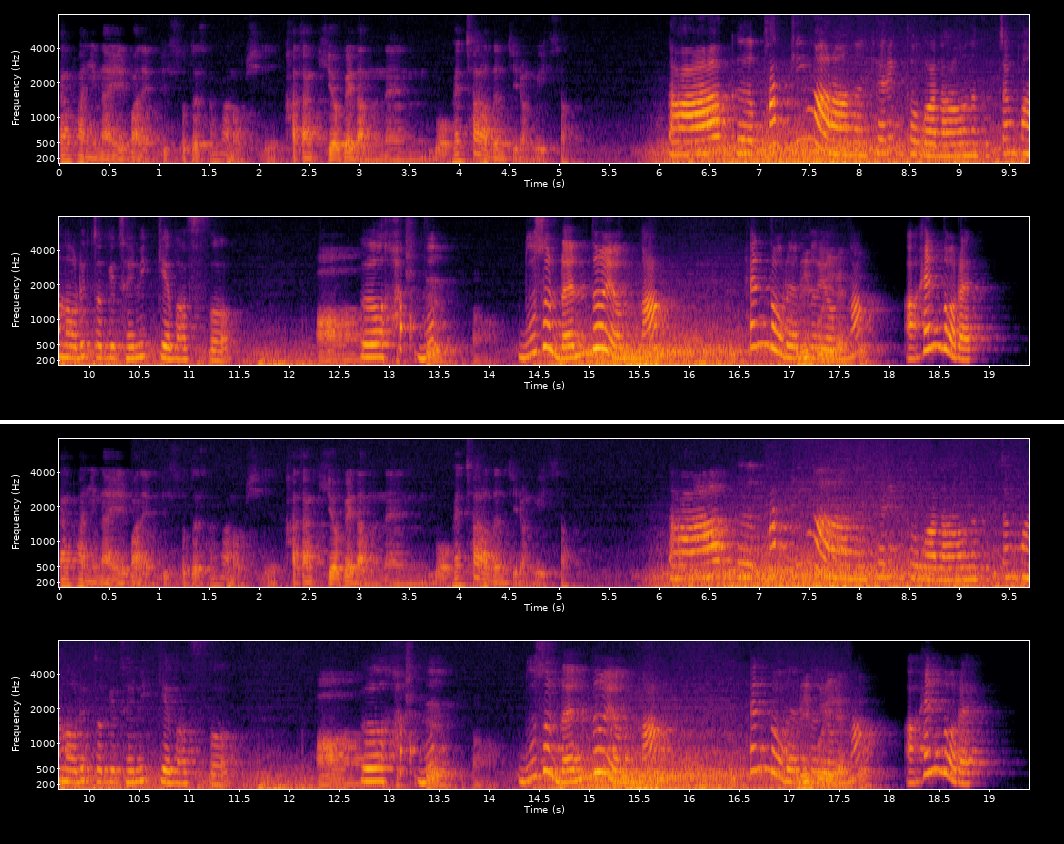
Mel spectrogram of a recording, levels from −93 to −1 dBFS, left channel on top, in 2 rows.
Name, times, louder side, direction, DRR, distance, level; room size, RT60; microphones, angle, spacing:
voice 1, 0.0-5.1 12.3-13.0 13.4-14.0 17.1-17.8, equal, 10° left, 2 dB, 2.2 m, -31 dB
sound 1, 0.7-3.7 4.1-4.2 4.4-4.5 4.7-4.8 5.3-13.0 13.3-17.6, equal, 30° right, 2.4 m, -29 dB
voice 2, 6.1-11.4 12.7-13.5 14.3-15.7 16.6-17.7 18.2-18.8, left 2 dB, 45° left, 8 dB, 0.8 m, -25 dB
21.5 x 11.5 x 4.0 m, 0.69 s
head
